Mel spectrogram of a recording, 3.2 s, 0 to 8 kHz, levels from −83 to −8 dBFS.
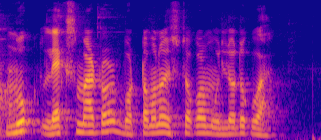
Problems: background sounds at intervals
